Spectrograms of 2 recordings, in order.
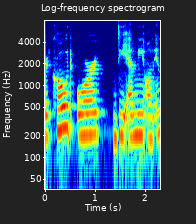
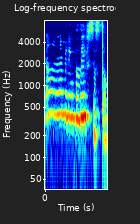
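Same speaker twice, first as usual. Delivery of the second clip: very high, fast, cutesy, breezy, dismissive chirp. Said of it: "it's not that cutesy".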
